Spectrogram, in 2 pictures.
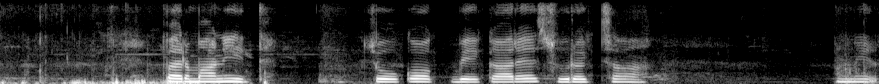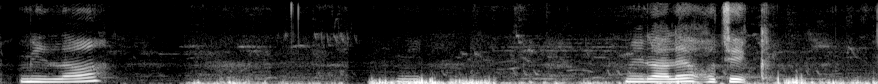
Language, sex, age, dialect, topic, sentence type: Magahi, female, 18-24, Northeastern/Surjapuri, banking, statement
